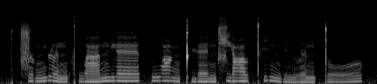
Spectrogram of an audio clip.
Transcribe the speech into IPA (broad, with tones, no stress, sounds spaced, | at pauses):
t͡s ɤ˧˥ ŋ ɻ ə̰˨˩ n kʰ w ä˧˥ n̪ j ɛ˥ | w ɑ˥˩ ŋ pʰ ɥ ɛ˧˥ n ɕ j ɑ˥ ʊ̯ t̪ʰ i˥˩ ŋ l y˩ n l ə̰˨˩ n t̪ o˧˥ ʊ̯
